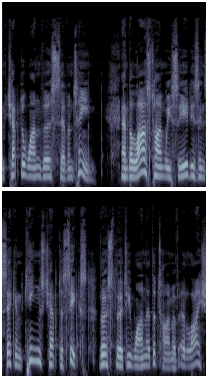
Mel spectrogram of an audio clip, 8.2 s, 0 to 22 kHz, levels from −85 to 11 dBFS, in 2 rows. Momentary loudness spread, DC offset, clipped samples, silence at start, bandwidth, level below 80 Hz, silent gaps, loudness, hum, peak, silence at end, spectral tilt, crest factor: 10 LU; under 0.1%; under 0.1%; 0 s; 17 kHz; -56 dBFS; none; -26 LUFS; none; -6 dBFS; 0 s; -4 dB/octave; 22 dB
